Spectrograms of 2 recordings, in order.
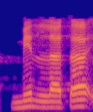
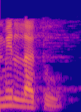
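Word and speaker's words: millata (مِلَّةَ): Sehingga oleh karena itu, antum membacanya annal hanifiyata millata Ibrahim. Harakatnya fathah, millata, bukan millatu. Karena kalau seandainya kalau antum baca millatu, maknanya bisa berubah.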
